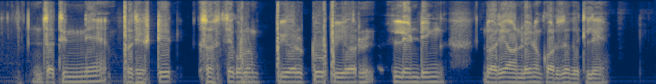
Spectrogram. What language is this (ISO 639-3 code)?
mar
